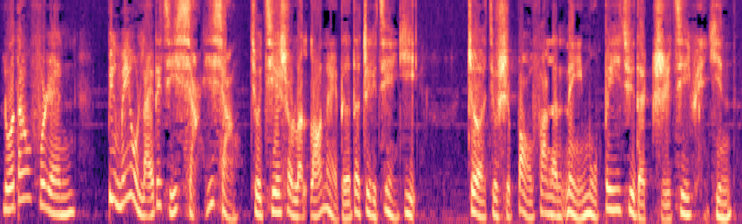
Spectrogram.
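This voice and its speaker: A woman narrating a Chinese radio drama, telling the story in a measured way with theatrical emphasis. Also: fairly low pitch, animated, fairly bright tone, slightly rough. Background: music.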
